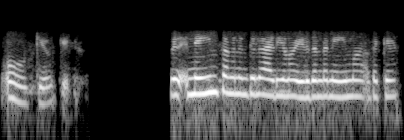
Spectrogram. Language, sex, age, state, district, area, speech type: Malayalam, female, 18-30, Kerala, Alappuzha, rural, conversation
